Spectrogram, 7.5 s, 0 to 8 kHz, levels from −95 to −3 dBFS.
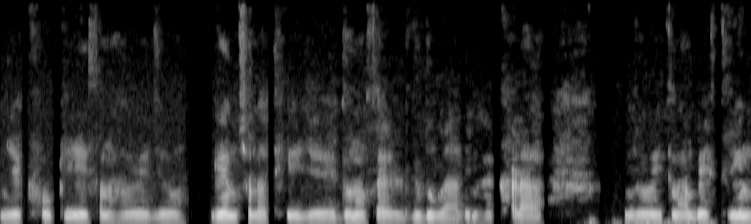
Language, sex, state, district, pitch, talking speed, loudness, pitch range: Awadhi, male, Chhattisgarh, Balrampur, 95 Hz, 185 wpm, -30 LUFS, 90-100 Hz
